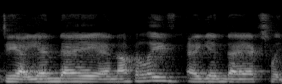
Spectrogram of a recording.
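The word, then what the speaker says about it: de Allende: they're number 12 now people call him diende but being it's a Spanish word and I pronounce it Di yende and I believe aende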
